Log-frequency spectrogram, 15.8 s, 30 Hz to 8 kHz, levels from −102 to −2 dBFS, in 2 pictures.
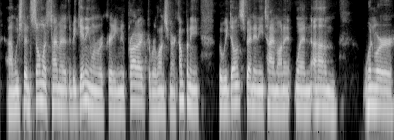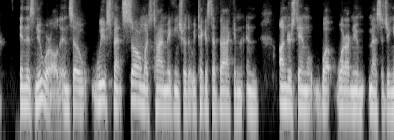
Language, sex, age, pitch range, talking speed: English, male, 30-49, 105-120 Hz, 230 wpm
